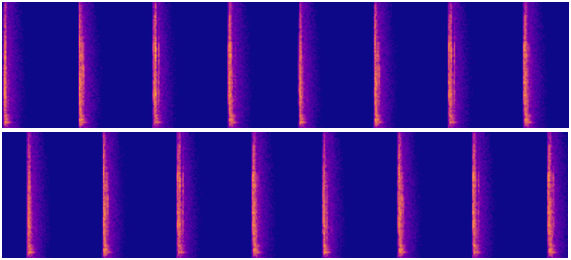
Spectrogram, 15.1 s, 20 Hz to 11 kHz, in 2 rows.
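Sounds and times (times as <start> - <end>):
clock ticking: 0.0 - 0.2, 1.0 - 1.2, 2.0 - 2.3, 3.0 - 3.3, 4.0 - 4.2, 5.0 - 5.2, 6.0 - 6.2, 7.0 - 7.2, 7.9 - 8.1, 8.9 - 9.2, 9.9 - 10.2, 10.9 - 11.2, 11.8 - 12.1, 12.8 - 13.1, 13.8 - 14.1, 14.8 - 15.1.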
